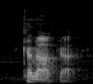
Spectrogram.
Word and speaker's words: Kanaka: And it's powered by Kanaka or Kanaka? – Yes. Kanaka. – Kanaka. – Hey, listen, as long as you pronounce it.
